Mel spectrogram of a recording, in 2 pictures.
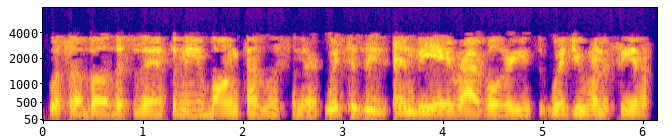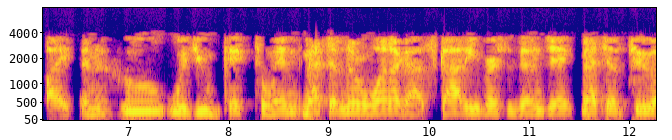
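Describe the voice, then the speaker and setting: A man's voice: fairly low pitch, breathy edge. A man leaving a casual question as a caller on a phone voicemail. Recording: muffled tinny phone voicemail.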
